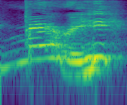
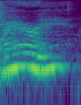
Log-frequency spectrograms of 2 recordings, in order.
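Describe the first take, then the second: First: It is said in an exasperated manner. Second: It is said in a direct manner.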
